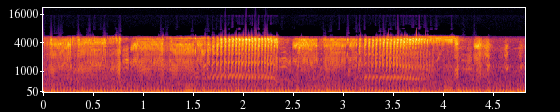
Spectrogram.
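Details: Young bowerbird giving harsh, rasping, broadband calls in drawn-out bursts that swell louder around two and three and a half seconds, with softer scratchy notes between them.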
